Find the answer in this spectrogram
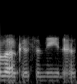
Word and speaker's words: Locus Amoenus: So I prefer Locus Amoenus.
